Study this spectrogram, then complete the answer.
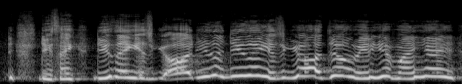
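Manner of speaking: very high mock wail, words tumbling over each other; imitated worsening sobbing. Wife poking husband about her engagement ring, imitated worsening sobbing. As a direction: wail the question in stuttering repeats, sending up her tears. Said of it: "she's getting worse".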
